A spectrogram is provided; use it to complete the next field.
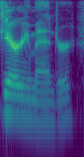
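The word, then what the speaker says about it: gerrymander: you know this was Jerry mandering has been around for centuries like 1812 I think is when the term is used it was actually originally pronounced Gary Mander uh because was named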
